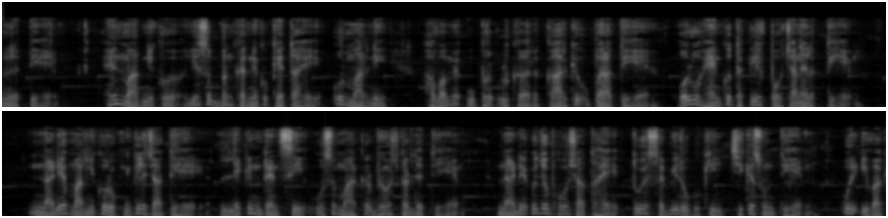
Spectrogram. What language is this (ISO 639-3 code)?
hin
